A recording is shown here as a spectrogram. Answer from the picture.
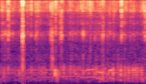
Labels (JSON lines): {"label": "biophony, cascading saw", "recorder": "HydroMoth"}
